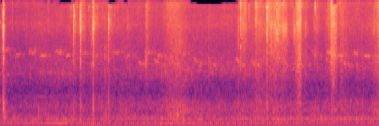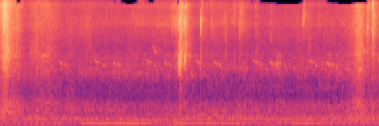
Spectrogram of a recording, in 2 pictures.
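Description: Game-drive vehicle's engine running at idle, a steady low hum, with scattered clicks and crackles over it.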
